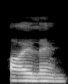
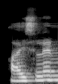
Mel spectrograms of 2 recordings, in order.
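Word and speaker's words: island: एन का उच्चारण न हो गया डी का उच्चारण डे आइलैंड क्या पढ़ेंगे इसको आइलैंड आइलैंड क्या होता है टापू ठीक है ना आइलैंड जो समुंद्र के बीच में बने होते हैं ना उसको आइसलैंड नहीं पढ़ना इसको ध्यान रखना है आई और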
